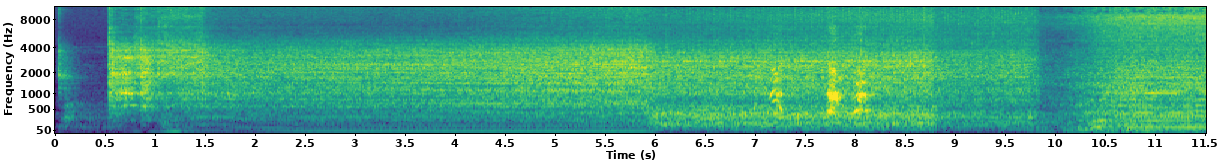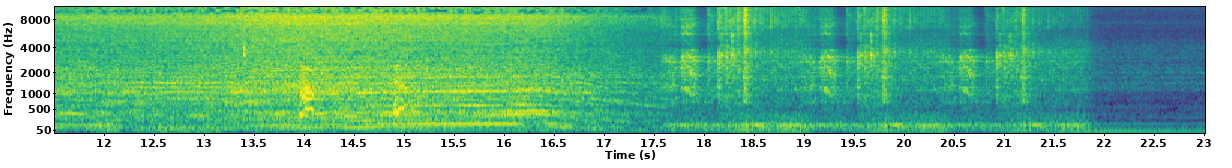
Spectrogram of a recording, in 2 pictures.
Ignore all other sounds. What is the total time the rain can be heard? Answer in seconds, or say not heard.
not heard.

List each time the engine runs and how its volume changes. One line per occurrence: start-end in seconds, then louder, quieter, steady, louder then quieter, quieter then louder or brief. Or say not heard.
0.0-22.9 louder then quieter.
